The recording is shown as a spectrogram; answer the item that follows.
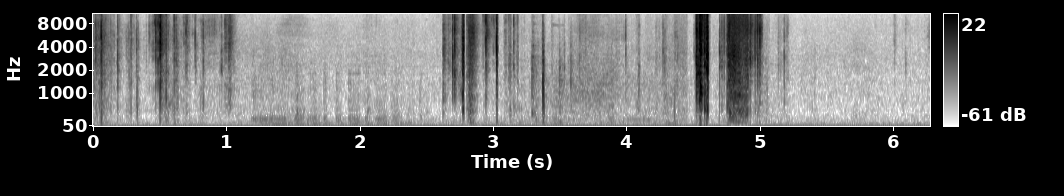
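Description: Clear adhesive tape (Scotch tape) being pulled off the roll and torn with the teeth, in several short bursts. The loudest comes about four and a half seconds in.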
